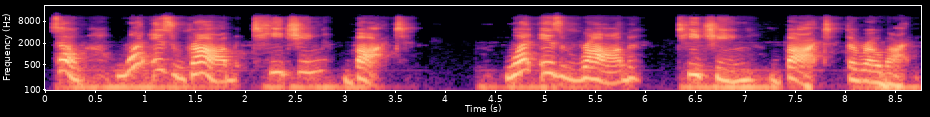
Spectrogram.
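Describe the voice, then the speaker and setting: A woman's voice: mid-range voice, very animated, drawn-out words, fairly bright tone, husky, low-quality recording. A woman leading an interactive read-aloud lesson for young children, explaining simply and checking in with repeated questions. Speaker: teacher reading a picture book aloud.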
